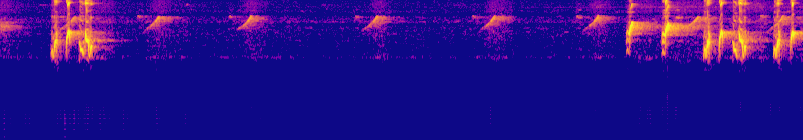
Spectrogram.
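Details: Streak-eared bulbul calls from a decoy bird luring a wild flock: two bursts of loud, chattering, husky chirps. A faint thin rising note repeats about once a second between them, and there is a low steady hum.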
